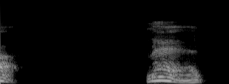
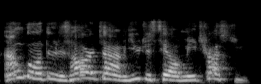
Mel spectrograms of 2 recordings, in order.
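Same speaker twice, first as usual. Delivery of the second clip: higher, mock whiny protest; complaining young self; 6 semitones higher, 3 dB louder than usual. Preacher mocking his younger self's complaint, higher and whiny. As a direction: whine it back like a frustrated new believer. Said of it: "I used to go".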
